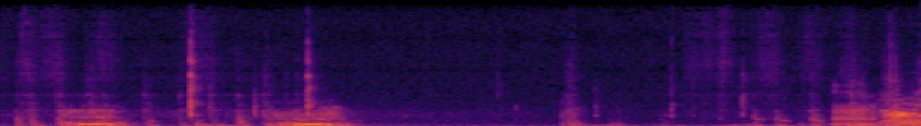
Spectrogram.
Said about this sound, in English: Okay, I'm gonna kill these cows, right?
